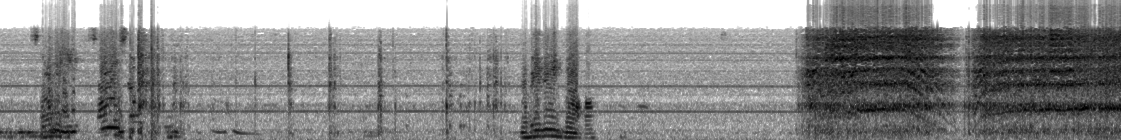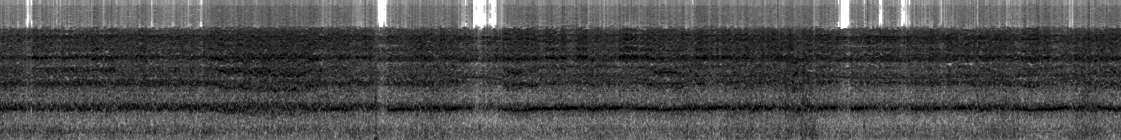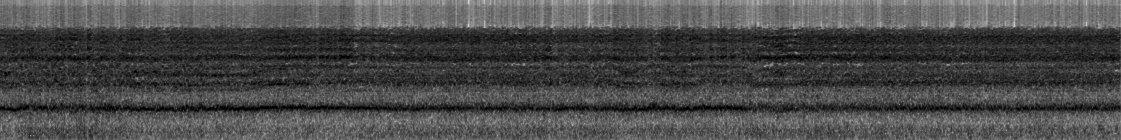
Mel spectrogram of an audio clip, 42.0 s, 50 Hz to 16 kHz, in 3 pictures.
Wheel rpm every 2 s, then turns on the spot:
0, 0, 0, 0, 10, 130, 180, 230, 220, 230, 230, 230, 230, 230, 220, 220, 230, 230, 220, 230, 230.
none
